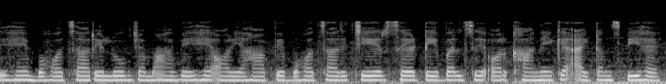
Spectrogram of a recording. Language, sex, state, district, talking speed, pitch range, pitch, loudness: Hindi, female, Haryana, Charkhi Dadri, 200 wpm, 195-200 Hz, 195 Hz, -14 LUFS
